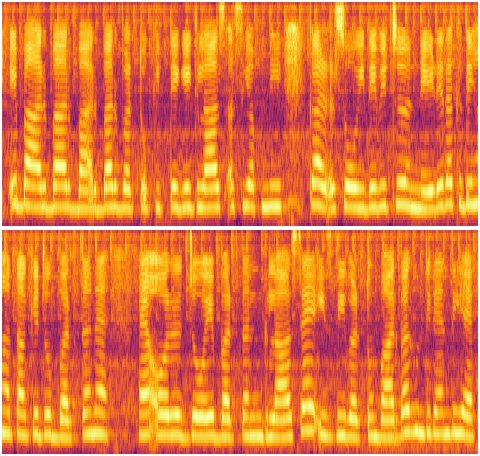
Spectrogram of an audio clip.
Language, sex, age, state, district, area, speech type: Punjabi, female, 18-30, Punjab, Kapurthala, urban, spontaneous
